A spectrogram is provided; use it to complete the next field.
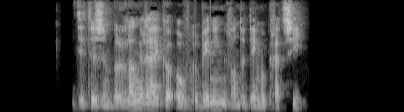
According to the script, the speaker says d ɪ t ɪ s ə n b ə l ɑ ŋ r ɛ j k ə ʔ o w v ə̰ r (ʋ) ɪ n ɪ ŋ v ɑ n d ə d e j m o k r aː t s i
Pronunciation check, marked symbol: correct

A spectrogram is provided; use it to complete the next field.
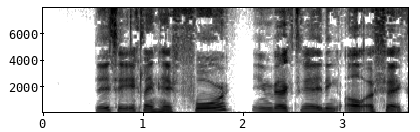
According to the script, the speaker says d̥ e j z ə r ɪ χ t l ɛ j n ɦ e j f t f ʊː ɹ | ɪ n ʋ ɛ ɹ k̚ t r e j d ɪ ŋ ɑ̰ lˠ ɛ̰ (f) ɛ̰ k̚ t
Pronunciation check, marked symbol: correct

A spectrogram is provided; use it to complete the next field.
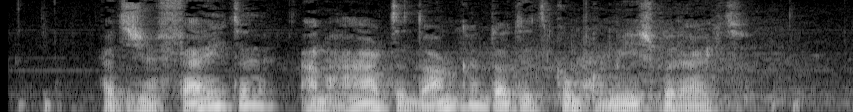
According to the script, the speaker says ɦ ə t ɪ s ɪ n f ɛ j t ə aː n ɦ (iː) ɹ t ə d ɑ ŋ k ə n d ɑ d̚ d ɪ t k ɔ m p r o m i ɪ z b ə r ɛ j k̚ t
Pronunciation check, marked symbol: incorrect: aː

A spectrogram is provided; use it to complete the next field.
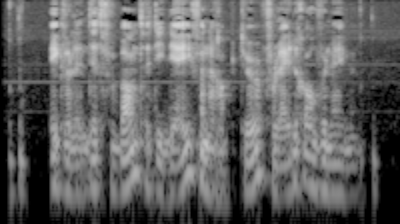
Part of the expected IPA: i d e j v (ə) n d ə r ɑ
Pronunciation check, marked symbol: incorrect: ɑ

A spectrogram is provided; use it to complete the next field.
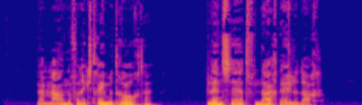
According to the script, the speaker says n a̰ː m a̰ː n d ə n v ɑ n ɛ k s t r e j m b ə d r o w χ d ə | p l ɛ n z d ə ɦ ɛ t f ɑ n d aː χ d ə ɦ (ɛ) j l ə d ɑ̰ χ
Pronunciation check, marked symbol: incorrect: e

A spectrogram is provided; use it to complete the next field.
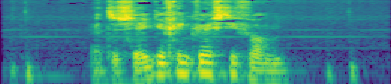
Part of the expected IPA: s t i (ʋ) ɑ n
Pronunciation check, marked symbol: incorrect: v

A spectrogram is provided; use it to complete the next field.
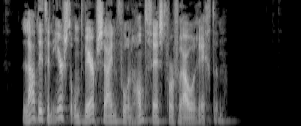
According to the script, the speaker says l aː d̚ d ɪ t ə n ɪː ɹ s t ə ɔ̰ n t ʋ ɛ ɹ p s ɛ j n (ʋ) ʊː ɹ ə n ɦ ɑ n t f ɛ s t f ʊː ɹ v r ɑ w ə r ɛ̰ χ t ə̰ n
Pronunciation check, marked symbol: incorrect: v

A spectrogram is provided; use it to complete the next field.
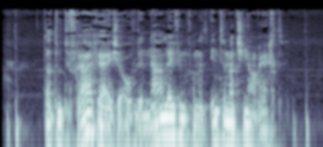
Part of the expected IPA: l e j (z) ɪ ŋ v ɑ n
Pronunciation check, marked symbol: incorrect: v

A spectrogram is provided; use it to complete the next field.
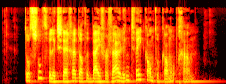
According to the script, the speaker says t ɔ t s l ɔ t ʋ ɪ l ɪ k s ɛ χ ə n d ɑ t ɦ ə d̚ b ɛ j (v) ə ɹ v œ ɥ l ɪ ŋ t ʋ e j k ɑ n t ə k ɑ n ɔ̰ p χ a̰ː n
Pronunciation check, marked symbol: correct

